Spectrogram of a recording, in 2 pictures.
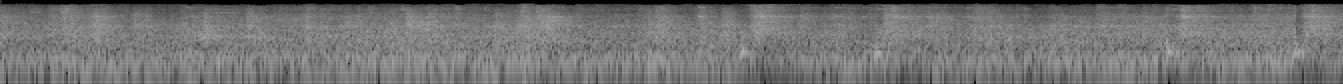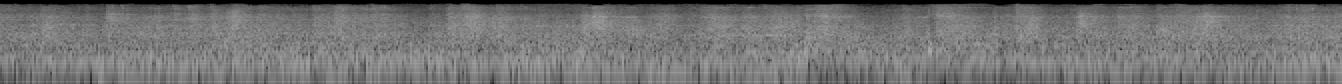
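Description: Intermodal freight train of container and tank-container flat wagons rolling past at a steady pace, its wheels clicking irregularly over rail joints.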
